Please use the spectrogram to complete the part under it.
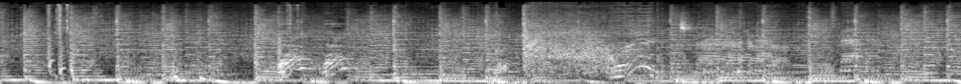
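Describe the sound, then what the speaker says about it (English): A cheerful video game dog barks in short yips over busy, loud game music with a steady beat, the barking partly buried in the mix. "Cheerful barking noises."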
